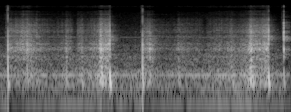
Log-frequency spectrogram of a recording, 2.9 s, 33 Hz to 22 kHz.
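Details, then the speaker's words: Heathkit T3 signal tracer: irregular sharp crackles and pops over a low steady hum as the gain is turned up, same fault as in Mr Carlson's repair; missing grid leak resistor, to be fixed with a 5.6 megohm resistor. "turn the gain up a little bit see how this works that sounds ugly well I have the same exact problem with my T3"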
